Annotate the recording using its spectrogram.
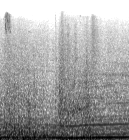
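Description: Tyres skid and spray through snow.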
